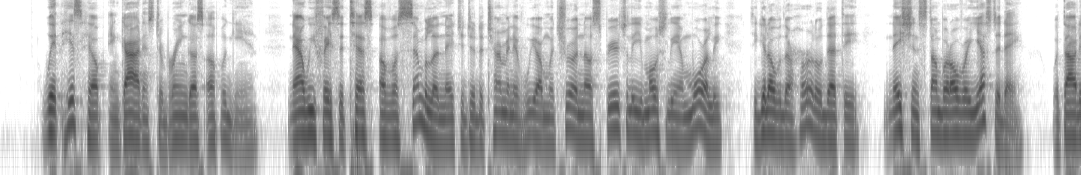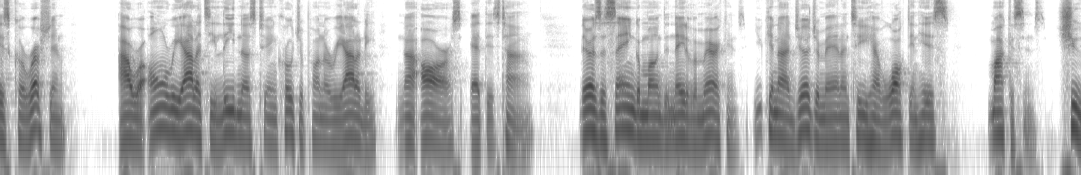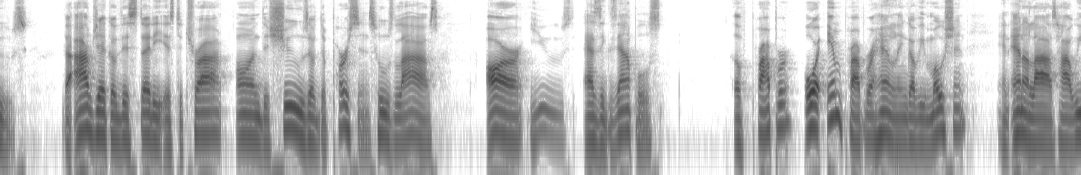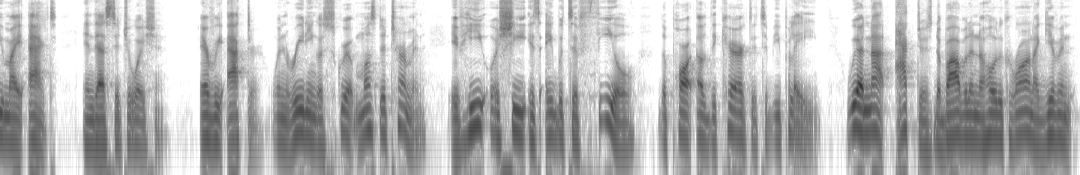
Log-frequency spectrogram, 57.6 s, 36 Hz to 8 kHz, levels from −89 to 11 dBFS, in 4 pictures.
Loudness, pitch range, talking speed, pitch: -26 LUFS, 100-125 Hz, 160 wpm, 110 Hz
